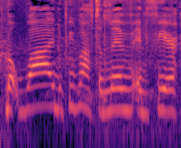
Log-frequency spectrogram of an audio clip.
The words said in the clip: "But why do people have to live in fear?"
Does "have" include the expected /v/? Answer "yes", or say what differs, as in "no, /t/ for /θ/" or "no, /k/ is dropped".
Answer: no, /f/ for /v/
